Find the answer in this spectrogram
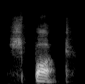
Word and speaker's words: Sport: Ich mache gerne Sport. স্পট, SP, they always উচ্চারণ করে হলো তালিবস্য।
